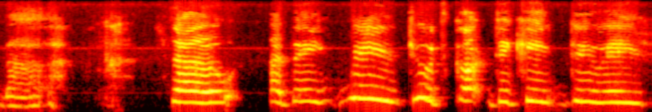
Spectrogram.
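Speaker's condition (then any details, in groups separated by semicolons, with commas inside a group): Cerebral palsy; from birth, affects balance and coordination; speech impediment, speaks slowly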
